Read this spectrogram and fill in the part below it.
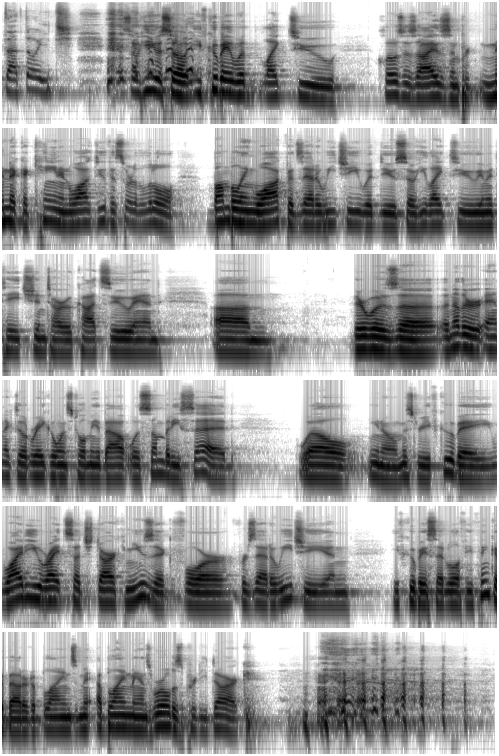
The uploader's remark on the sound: Live at G-Fest 2019.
